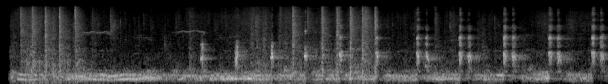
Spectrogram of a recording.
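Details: Male red-legged partridge singing: harsh, clipped chuck notes in quick rhythmic bursts that grow sharper toward the end, over a steady low murmuring background.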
